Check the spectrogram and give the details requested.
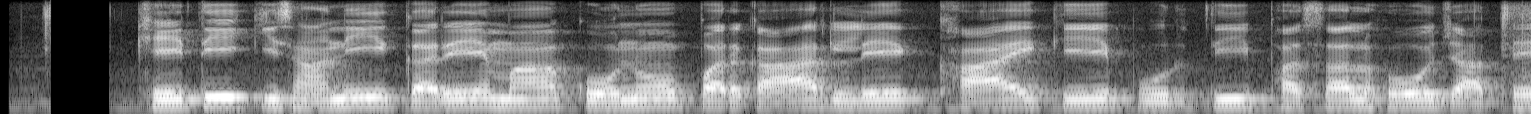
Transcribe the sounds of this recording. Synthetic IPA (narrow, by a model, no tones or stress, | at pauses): kʰeːt̪ikɪsaːnikəɾemãkoːnõpəɾkaːɾlekʰaːjekepuːɾt̪ipʰəsəlɦod͡ʒaːt̪eː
